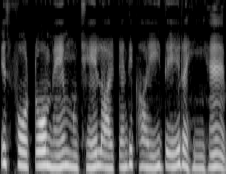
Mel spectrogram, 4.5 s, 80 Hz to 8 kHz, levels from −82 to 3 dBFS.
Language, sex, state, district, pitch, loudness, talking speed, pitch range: Hindi, female, Madhya Pradesh, Katni, 220 Hz, -18 LUFS, 120 wpm, 210-235 Hz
